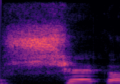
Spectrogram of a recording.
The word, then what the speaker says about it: chic: तो श का साउंड भी आता है, च, कै और श।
